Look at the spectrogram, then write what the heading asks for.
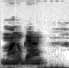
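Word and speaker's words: Monaghan: by Michelle mon monogan I believe you say her name monogan um yeah he's cheating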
